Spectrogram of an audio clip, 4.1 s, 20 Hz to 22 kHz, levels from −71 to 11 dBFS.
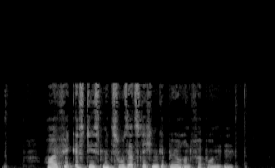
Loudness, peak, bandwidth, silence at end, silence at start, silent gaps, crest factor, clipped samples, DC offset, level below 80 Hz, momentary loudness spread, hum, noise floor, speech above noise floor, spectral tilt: -19 LUFS; -2 dBFS; 11.5 kHz; 0.65 s; 0.05 s; none; 18 dB; under 0.1%; under 0.1%; -62 dBFS; 7 LU; none; -53 dBFS; 35 dB; -5 dB/octave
